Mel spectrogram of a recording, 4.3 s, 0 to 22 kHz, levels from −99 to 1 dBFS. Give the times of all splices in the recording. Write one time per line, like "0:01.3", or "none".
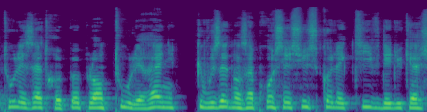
0:01.9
